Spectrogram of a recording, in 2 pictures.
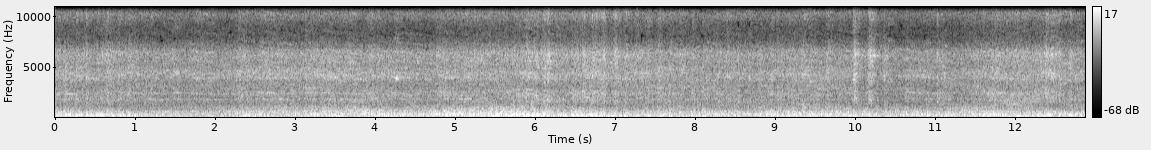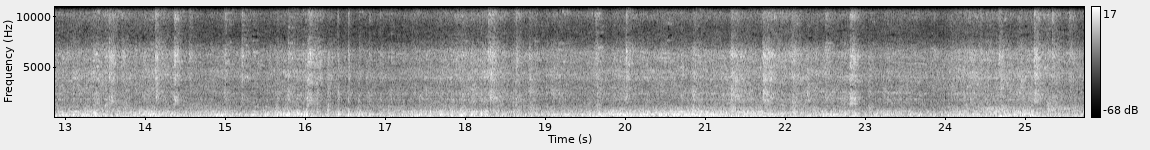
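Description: Steel wheels clack and squeal on the rails.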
